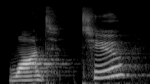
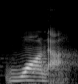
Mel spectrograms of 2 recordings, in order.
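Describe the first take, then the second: First: Both words are pronounced separately and in full. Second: The words blend into one shortened, reduced word. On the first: "this is instead of want to" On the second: "Want to becomes wanna as a reduction"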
